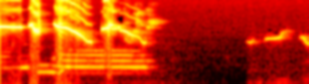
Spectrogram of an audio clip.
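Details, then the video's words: Oriental magpie-robin, known locally as kacer, in a lure recording to rouse quiet birds: intense, piercing, downward-sweeping whistles over a steady tone, then silence and a few soft rising notes. "PANCINGAN KACER PALING AMPUH UNTUK RANGSANGAN KACER YANG MALAS BUNYI AGAR CEPAT NYAUT"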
